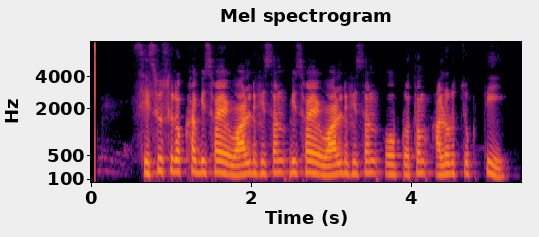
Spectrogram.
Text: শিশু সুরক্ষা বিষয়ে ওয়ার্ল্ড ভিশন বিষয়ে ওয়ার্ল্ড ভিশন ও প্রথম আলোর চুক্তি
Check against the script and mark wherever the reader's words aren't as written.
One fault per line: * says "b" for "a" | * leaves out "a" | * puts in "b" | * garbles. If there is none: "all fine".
all fine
